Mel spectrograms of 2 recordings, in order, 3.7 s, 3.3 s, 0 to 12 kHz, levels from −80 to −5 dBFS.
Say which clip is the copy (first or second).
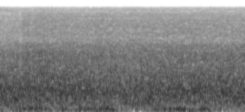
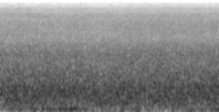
first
